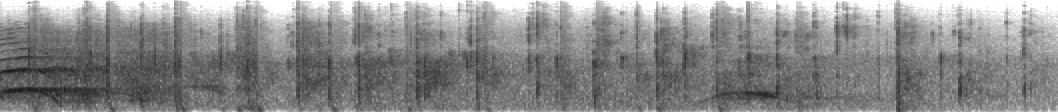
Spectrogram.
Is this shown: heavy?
no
